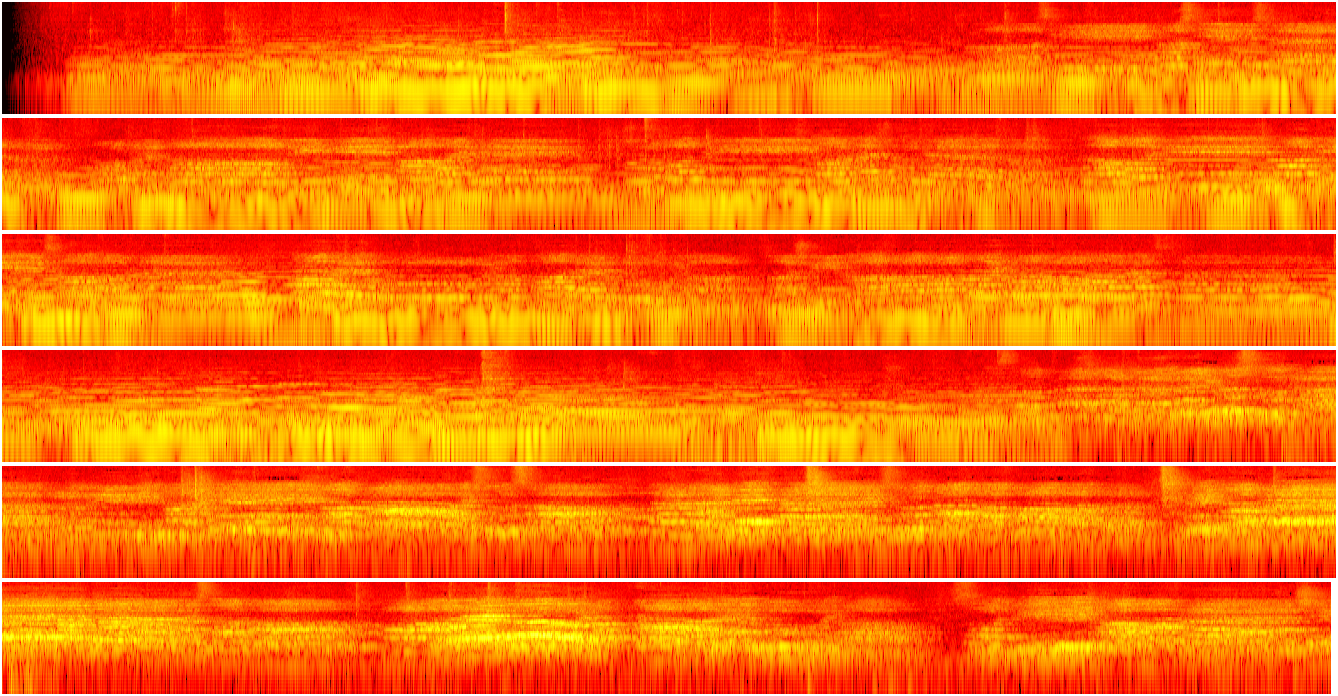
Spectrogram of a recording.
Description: Pentecost
THE ANTHEM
